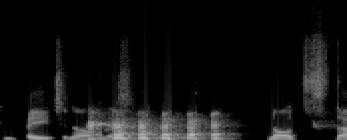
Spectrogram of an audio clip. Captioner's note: laughs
